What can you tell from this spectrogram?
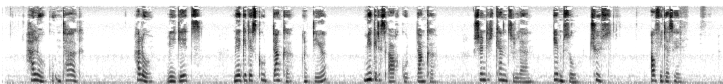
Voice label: Dialog, basic german phrases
